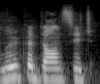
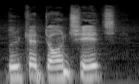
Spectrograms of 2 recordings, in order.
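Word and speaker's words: Luka Dončić: Like, he's the man, no one is on the same level as Luka Doncic at this point. Sorry, let me say it right so you don't yell at me. Luka Doncic at this point in his career.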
